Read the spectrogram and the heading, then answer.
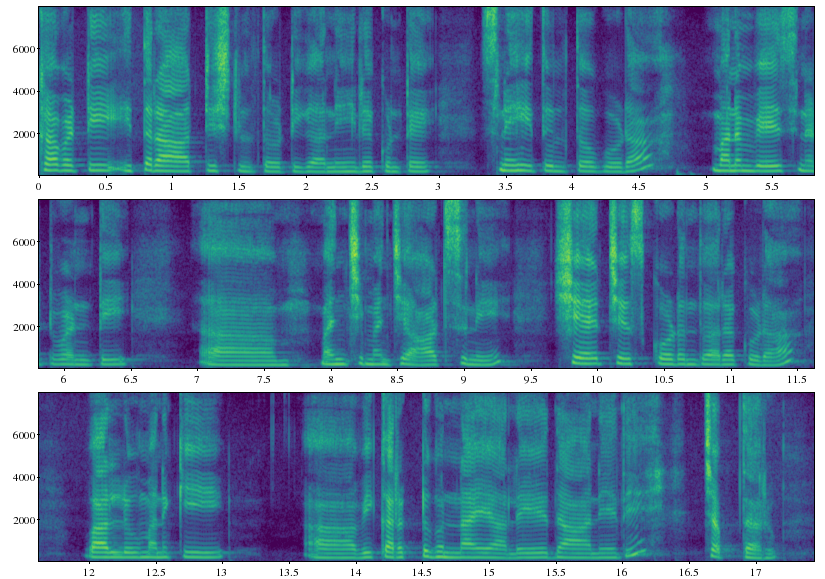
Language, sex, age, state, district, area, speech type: Telugu, female, 30-45, Telangana, Ranga Reddy, urban, spontaneous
